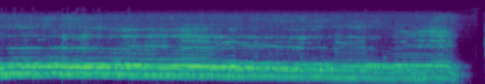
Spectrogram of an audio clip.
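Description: A person's voice doing one long ghostly howl, an 'oooo' held for about six seconds, slowly sinking in pitch and then sliding sharply down and out just before the end.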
